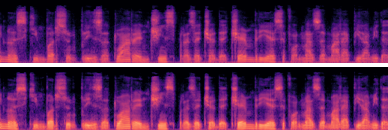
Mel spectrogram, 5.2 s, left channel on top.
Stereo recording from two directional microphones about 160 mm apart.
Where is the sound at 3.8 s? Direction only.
50° right (ahead or behind).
